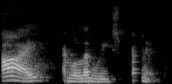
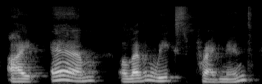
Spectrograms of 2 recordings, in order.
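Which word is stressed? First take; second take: I; am. First: The strongest stress falls on I. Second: The stress falls on am and pregnant. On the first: "That would mean that the surprise is me" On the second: "there's also some emphasis on the am"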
